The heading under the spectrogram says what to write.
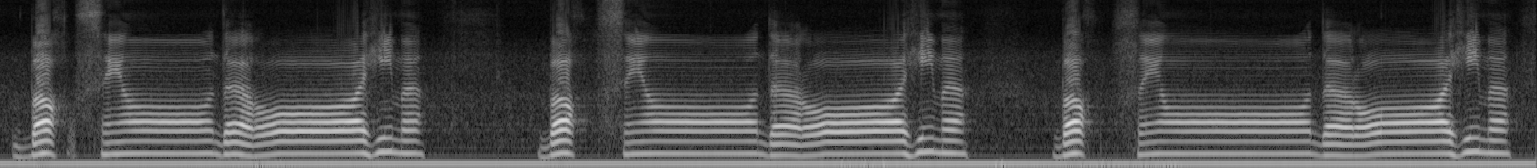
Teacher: Here we perform gunna on Ikhfa letter. We take our sound into the nose and we perform gunna or nasalization. The duration of gunna or nasalization is equal to 1 alif.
